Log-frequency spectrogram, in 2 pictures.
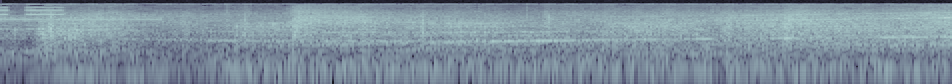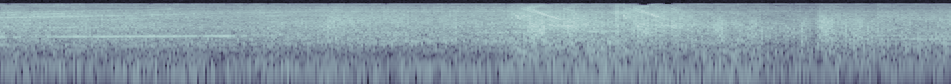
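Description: A flying craft whooshes past overhead.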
